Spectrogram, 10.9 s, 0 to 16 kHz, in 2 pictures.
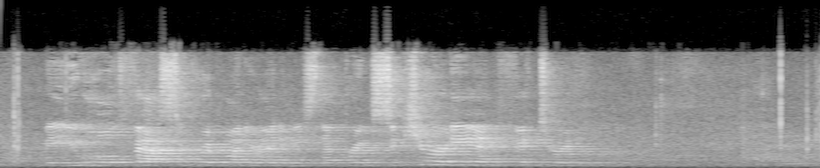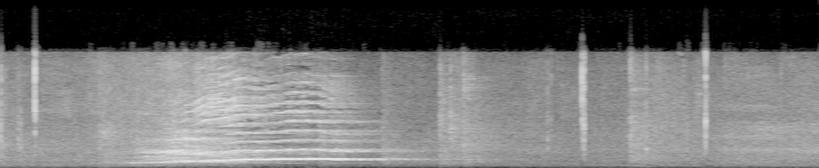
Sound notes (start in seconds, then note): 6.2 CHORUS cry out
